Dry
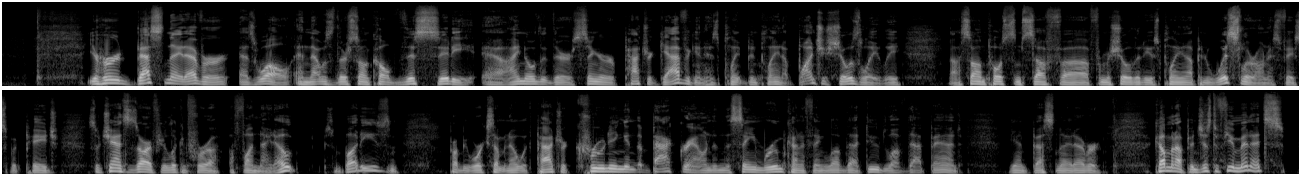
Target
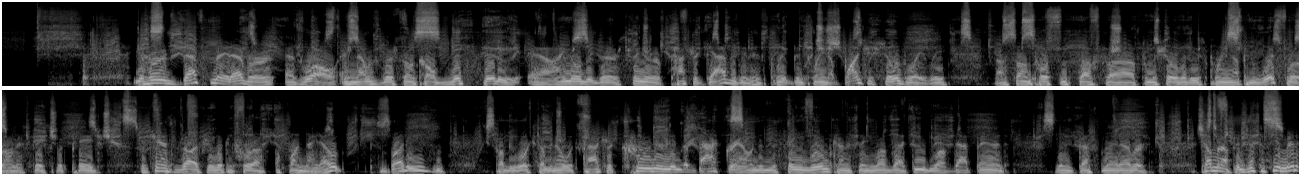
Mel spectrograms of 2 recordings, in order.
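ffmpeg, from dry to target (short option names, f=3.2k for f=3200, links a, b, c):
-filter_complex "[0:a]highpass=63,alimiter=limit=-14.5dB:level=0:latency=1:release=55,asoftclip=type=tanh:threshold=-28.5dB,acrossover=split=1900[a][b];[a]adelay=460[c];[c][b]amix=inputs=2:normalize=0,volume=7.5dB"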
